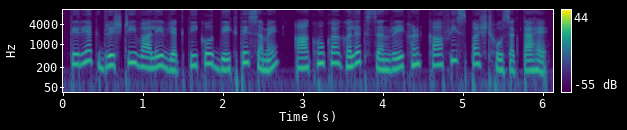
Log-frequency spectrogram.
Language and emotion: Hindi, neutral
